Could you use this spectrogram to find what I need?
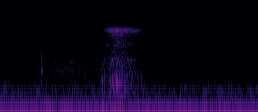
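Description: A woman sniffs sharply close by.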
